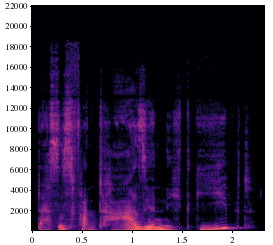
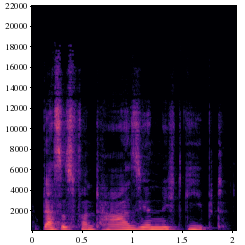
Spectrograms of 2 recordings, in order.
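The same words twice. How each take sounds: First: Rising, incredulous repetition; understated shock, lifting at the end; stunned disbelief. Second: Said in the usual way. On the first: A narrator's reading. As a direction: echo it as a baffled question. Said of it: "wiederholte Atreo fassungslos".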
